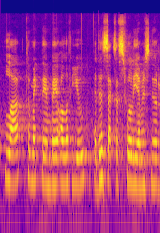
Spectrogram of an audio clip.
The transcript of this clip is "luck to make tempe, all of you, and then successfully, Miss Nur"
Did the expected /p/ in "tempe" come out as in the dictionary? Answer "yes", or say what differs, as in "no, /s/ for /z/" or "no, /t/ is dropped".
no, /b/ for /p/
